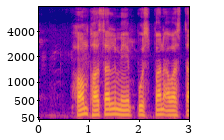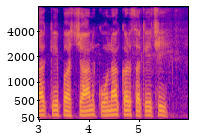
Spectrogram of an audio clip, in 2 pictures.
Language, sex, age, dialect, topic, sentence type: Maithili, male, 18-24, Eastern / Thethi, agriculture, statement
